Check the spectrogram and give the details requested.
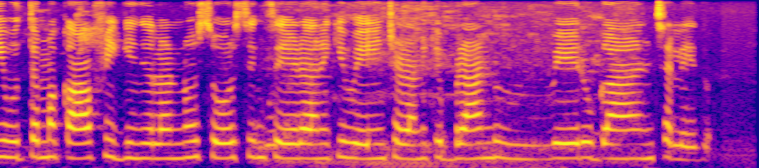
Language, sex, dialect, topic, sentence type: Telugu, female, Telangana, agriculture, statement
